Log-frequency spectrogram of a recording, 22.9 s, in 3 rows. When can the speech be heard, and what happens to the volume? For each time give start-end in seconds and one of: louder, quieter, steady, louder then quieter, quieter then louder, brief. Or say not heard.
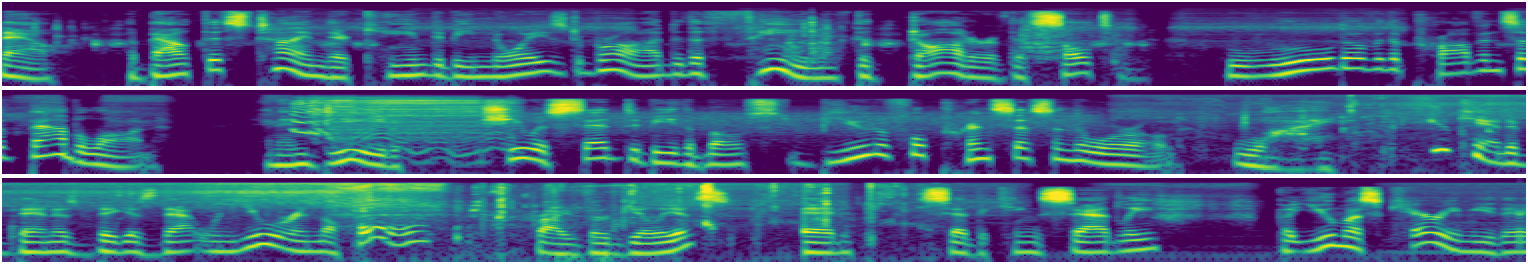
0.0-22.8 steady.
